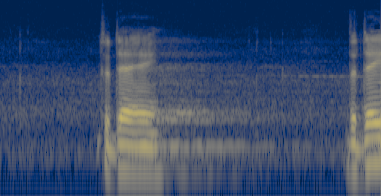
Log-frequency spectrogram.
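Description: An elderly man speaks slowly into a microphone in a large echoing hall.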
